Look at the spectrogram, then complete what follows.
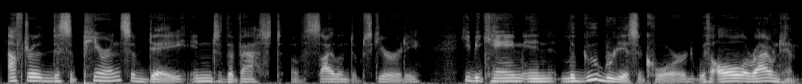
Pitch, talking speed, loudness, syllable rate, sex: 130 Hz, 150 wpm, -19 LUFS, 4.7 syllables/s, male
